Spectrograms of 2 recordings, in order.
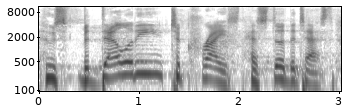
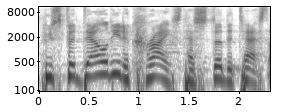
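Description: First: "Whose fidelity to Christ has stood the test" slowly, word by word; slow, deliberate repeat of "Whose fidelity to Christ has stood the test"; savoring emphasis. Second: Said in the usual way. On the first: Real, not acted. Repeats loved verse for emphasis.

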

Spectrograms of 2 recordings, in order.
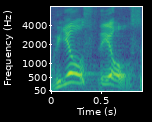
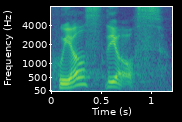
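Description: First: Huios theos in a playful, much higher Greek accent, the h breathed into hwi; mock Greek accent. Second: Said in the usual way. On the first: Shown as a demonstration. Pastor shows off the Greek phrase to his congregation in a hammed-up Greek accent. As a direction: ham up Huios theos like a Greek speaker, pitched way up. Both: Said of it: "I wanna say it with a Greek accent".

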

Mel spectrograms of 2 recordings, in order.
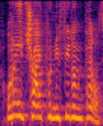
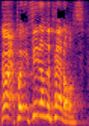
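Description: First: Higher, quick, unforced coaxing; gentle encouraging. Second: Raised, rushed mock impatient command; frustrated ordering. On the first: Retold or imitated. Dad re-enacting coaxing his toddler to pedal, encouraging. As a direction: suggest it lightly to a small child. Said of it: "And I'm encouraging, I'm urging him". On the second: Dad imitating himself teaching his toddler to pedal, frustrated. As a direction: order it louder, higher and fast, acting fed up. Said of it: "I'm, like, getting frustrated".

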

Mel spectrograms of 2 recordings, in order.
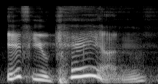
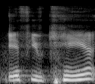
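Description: First: Slow, rising stress on "can" in "If you can,"; Jesus echoes the doubting father, drawing out "can" with a rise; incredulous echo. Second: Said in the usual way. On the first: Retold or imitated. Jesus repeats the father's words, slow and questioning. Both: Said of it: "I love Jesus' response".

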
